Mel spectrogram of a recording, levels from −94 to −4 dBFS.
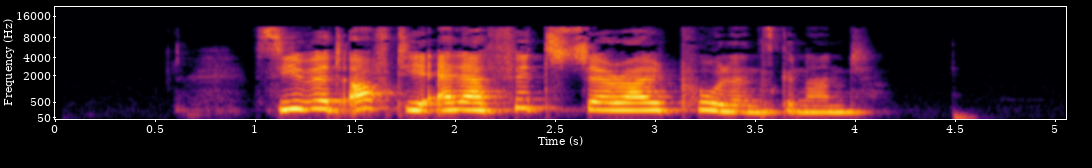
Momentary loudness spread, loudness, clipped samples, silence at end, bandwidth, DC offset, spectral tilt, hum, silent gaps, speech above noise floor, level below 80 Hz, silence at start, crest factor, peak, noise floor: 11 LU; -18 LUFS; under 0.1%; 1 s; 11.5 kHz; under 0.1%; -4 dB/octave; none; none; 65 dB; -62 dBFS; 1 s; 18 dB; -2 dBFS; -82 dBFS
